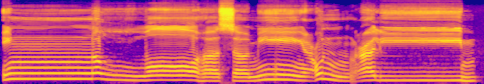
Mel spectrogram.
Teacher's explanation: یہاں تنوین کا اظہار ہے، آپ یہاں گننا نہیں کریں گے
